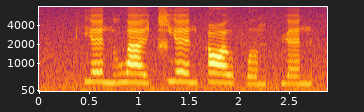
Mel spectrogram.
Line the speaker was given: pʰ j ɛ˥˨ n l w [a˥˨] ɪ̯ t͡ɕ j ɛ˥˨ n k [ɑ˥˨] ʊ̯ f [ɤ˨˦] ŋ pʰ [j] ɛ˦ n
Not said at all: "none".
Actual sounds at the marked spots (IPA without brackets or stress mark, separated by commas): a˥˨, ɑ˥˨, ɤ˨˦, ɥ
